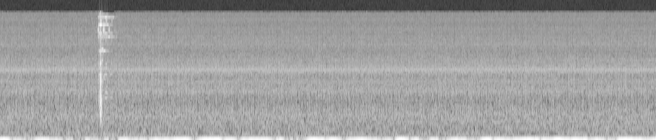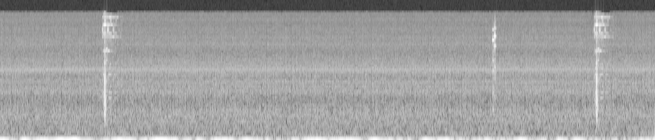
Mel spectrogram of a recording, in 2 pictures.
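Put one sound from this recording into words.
Short, sharp menu clicks sound now and then.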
